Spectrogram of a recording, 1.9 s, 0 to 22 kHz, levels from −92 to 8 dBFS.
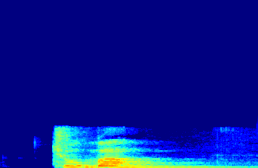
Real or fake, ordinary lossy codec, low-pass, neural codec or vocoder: real; AAC, 24 kbps; 5.4 kHz; none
